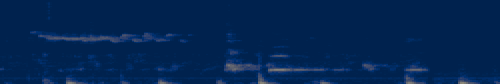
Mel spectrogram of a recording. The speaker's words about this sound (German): also heute ist der Wurm drin, jetzt ging meine Kuckucksuhr wieder los. Und nein, ich kann das nicht voraussagen, weil unsere Kuckucksuhr spinnt. Die äh, kuckuckt immer zu ganz unterschiedlichen Zeiten.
